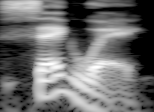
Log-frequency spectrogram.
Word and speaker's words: segue: Usually English words ending in goo, like vogue, vague, or league. They rhyme with beg, right? But segue is pronounced segue.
